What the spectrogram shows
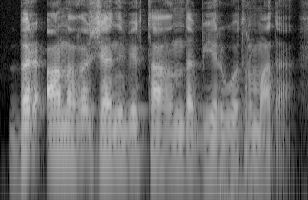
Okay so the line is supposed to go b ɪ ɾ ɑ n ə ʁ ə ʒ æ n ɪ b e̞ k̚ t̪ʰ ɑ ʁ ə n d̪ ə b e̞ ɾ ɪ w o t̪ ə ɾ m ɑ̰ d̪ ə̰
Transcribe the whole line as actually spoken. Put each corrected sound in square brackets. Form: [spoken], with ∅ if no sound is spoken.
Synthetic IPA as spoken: b ɪ ɾ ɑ n ə ʁ ə ʒ æ n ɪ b e̞ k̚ t̪ʰ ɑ ʁ ə n d̪ [ɑ] b e̞ ɾ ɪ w o t̪ ə ɾ m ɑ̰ d̪ ə̰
